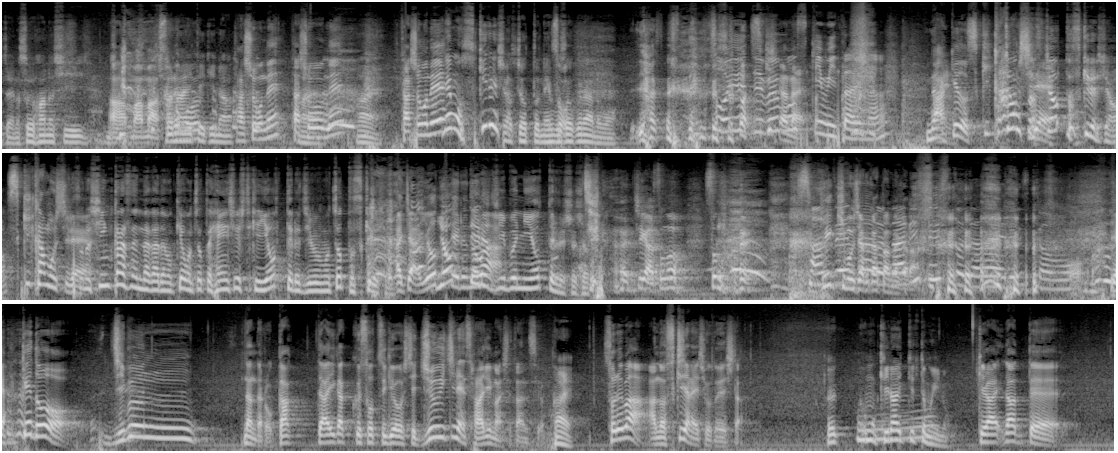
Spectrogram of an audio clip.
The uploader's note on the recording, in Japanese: 初の公開収録！今回も昨年の11月30日に行われた公開収録の続きです。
